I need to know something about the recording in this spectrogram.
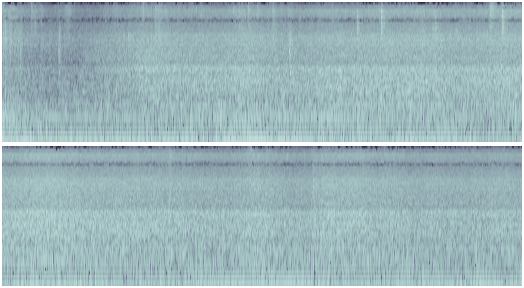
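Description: A bus engine rumbles steadily while driving.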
